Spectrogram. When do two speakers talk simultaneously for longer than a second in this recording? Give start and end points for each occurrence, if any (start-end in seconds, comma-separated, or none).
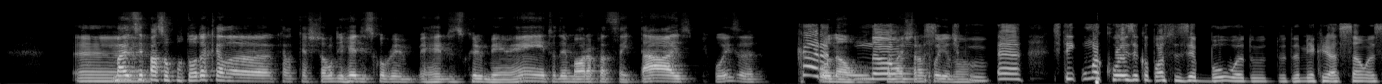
8.2-9.9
